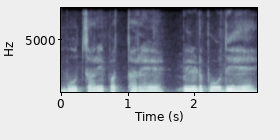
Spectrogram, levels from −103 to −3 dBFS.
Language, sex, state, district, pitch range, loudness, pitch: Hindi, female, Uttar Pradesh, Shamli, 195-205 Hz, -15 LUFS, 205 Hz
